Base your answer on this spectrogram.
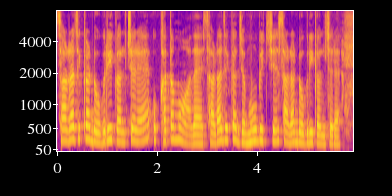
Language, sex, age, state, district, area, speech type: Dogri, female, 18-30, Jammu and Kashmir, Reasi, rural, spontaneous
